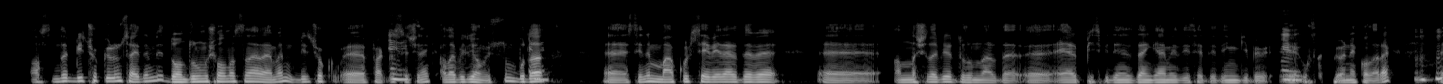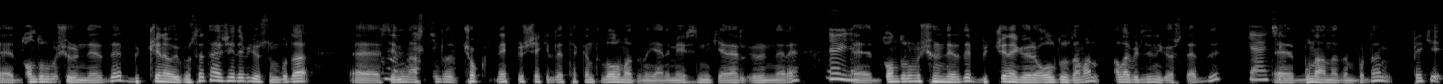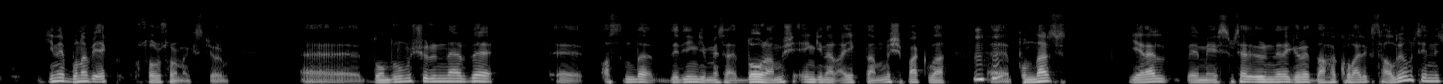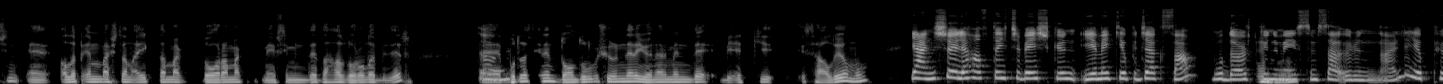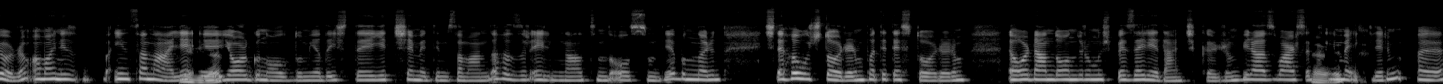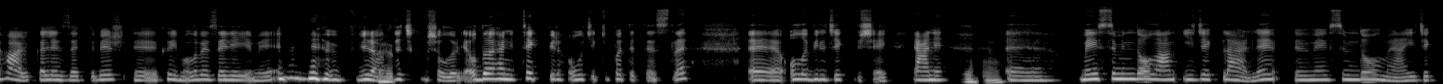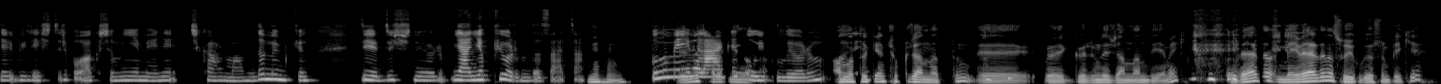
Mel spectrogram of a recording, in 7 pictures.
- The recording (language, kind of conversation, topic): Turkish, podcast, Yerel ve mevsimlik yemeklerle basit yaşam nasıl desteklenir?
- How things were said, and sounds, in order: tapping; other background noise; chuckle; unintelligible speech; chuckle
